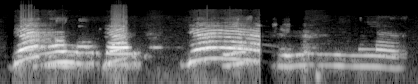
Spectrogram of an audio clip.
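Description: A woman and young children singing together over a video call: short sung phrases with long held notes, broken by brief pauses.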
